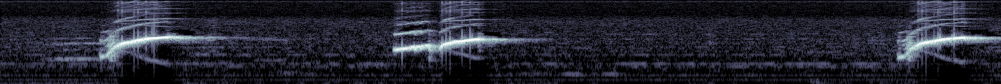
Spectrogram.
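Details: An aroused male cockatiel wanting to mate, with a hesitant female, gives clear rising whistles repeated in a courtship song.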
